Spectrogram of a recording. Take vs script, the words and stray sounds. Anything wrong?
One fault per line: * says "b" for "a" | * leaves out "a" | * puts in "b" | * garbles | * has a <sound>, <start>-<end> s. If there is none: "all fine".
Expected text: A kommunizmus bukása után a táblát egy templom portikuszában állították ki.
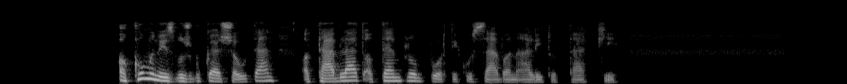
* says "a" for "egy"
